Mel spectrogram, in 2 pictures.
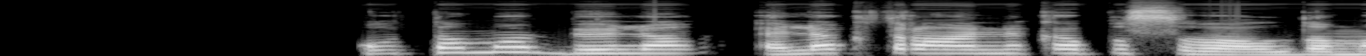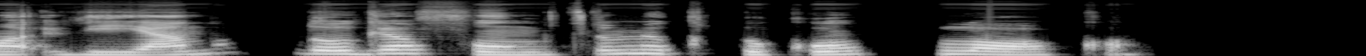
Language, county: Lithuanian, Kaunas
